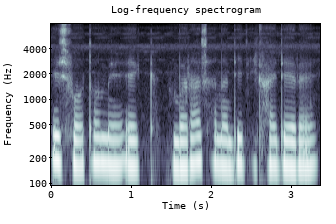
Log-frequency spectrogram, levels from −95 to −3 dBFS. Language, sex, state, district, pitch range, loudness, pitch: Hindi, male, Arunachal Pradesh, Lower Dibang Valley, 160-170 Hz, -16 LUFS, 165 Hz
